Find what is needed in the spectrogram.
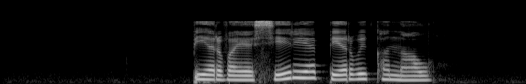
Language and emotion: Russian, neutral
